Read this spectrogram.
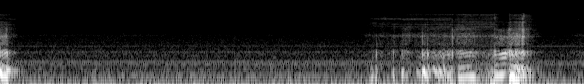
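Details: Person asleep, recorded with the SnoreLab snoring app: a deep, fluttering snore on inhalation after a quiet stretch; ordinary snoring.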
